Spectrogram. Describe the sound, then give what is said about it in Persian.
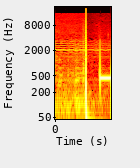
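A telephone busy tone after a call is cut off: a sharp click and a short soft blip, then a steady, loud tone begins and holds to the end. “بله تماس قطع شد.”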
